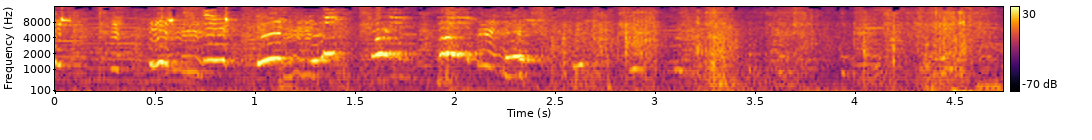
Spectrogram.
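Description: Several dogs whimper and yip close by, high wavering whines and short sharp cries overlapping in an agitated, continuous burst.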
